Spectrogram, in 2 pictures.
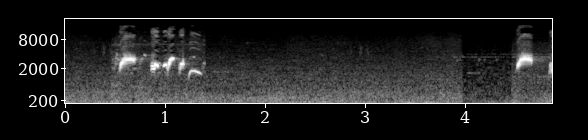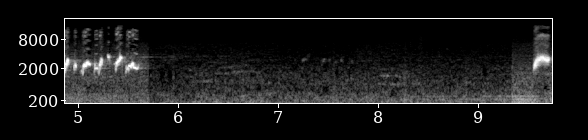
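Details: Sông Kôn red-whiskered bulbul singing, the recording used for daily training of bulbuls: two quick bursts of clear, warbling, chirpy notes, each about a second long, separated by roughly three seconds of quiet, then a third phrase beginning.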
